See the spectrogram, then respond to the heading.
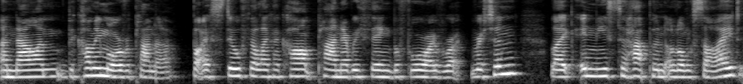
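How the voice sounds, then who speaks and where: With a British accent, a woman talks at a medium pitch and a moderate pace in a flat monotone, with hardly any pauses. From Britain. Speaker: fantasy author, vlogger. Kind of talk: casual vlog update. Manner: chatty, many fillers and self-corrections.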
